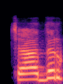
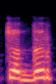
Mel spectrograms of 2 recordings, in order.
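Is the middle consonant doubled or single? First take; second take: single; doubled. First: The vowel is long, with a single middle consonant. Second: The vowel is short, with a doubled middle consonant.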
